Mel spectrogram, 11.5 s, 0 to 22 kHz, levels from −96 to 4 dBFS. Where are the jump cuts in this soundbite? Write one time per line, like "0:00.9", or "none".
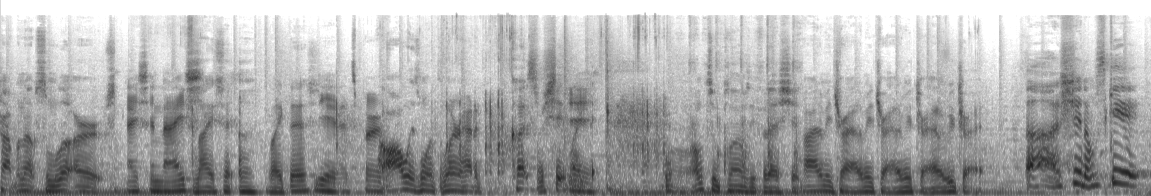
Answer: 0:01.1
0:06.7
0:08.0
